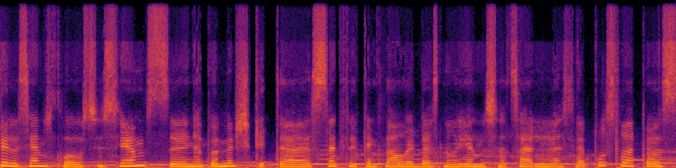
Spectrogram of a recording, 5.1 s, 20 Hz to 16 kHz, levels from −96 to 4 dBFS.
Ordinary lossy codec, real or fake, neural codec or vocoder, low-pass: Opus, 16 kbps; fake; codec, 44.1 kHz, 2.6 kbps, SNAC; 14.4 kHz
